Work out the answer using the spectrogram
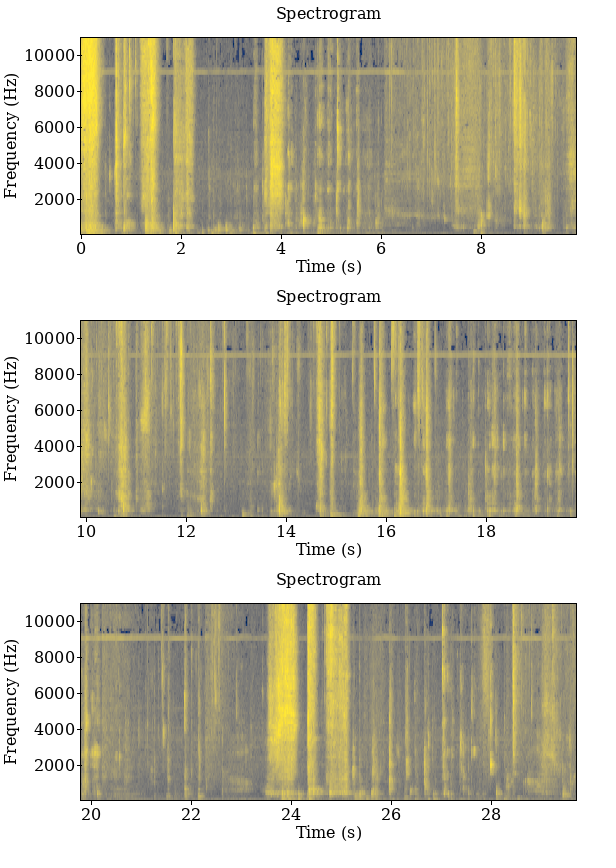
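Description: Close-miked chewing and biting of spicy tteokbokki rice cakes and fried chicken legs: wet, sticky mouth sounds with sharp crunches. It is louder in the first few seconds and again a few seconds before the end.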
